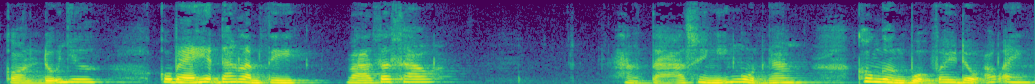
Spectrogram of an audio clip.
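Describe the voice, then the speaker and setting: A woman narrating a novel audiobook in a steady, measured reading style. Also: mid-range voice.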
